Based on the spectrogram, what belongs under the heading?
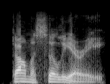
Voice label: "domiciliary", American

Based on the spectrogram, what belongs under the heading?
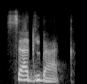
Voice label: "saddleback", Indian

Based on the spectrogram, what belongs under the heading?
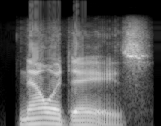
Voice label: "nowadays", American

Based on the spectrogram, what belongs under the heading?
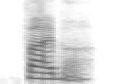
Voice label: "fiber", Indian

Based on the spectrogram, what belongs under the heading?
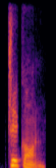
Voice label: "tricorn", Indian

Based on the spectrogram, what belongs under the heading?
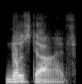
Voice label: "nosedive", American

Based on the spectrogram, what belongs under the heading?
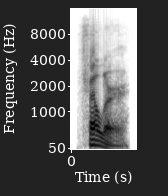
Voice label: "feller", American

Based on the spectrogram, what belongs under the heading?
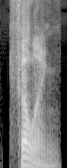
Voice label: "filling", American

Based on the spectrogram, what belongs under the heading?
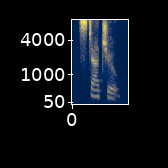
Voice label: "statue", Indian

